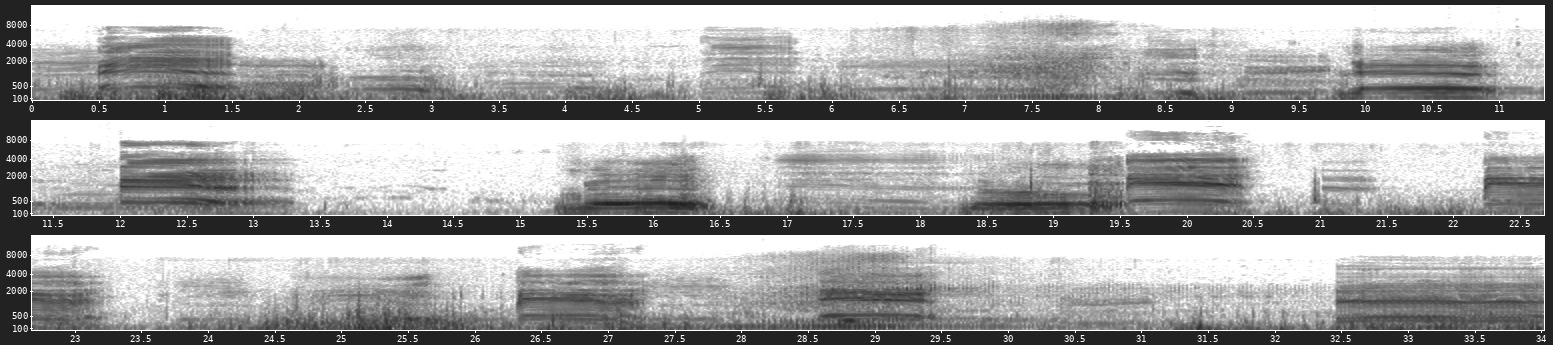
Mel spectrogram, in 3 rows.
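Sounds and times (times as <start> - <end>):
cows mooing: 0.0 - 13.4, 22.3 - 34.0.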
